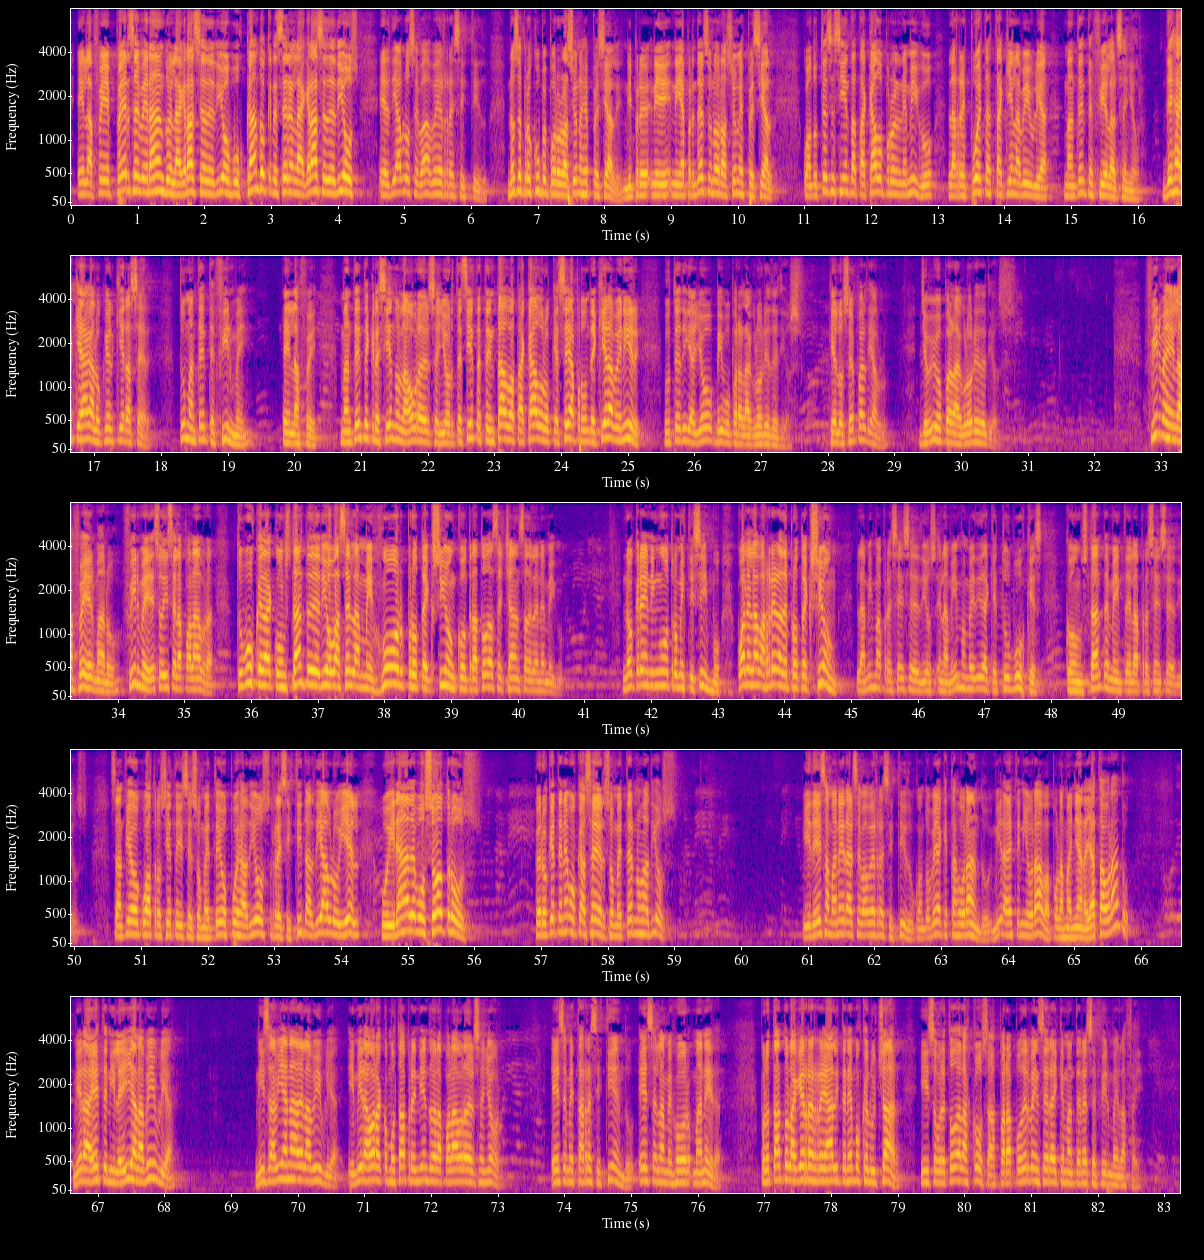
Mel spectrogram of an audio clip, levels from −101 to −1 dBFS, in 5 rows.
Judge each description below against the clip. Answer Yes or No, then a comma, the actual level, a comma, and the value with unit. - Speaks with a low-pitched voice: No, medium, 180 Hz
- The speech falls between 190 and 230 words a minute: Yes, average, 195 wpm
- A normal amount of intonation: Yes, average, 4.1 semitones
